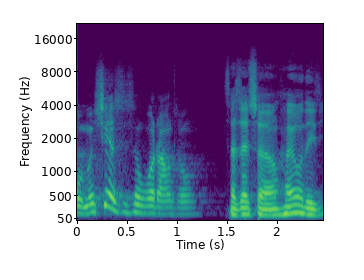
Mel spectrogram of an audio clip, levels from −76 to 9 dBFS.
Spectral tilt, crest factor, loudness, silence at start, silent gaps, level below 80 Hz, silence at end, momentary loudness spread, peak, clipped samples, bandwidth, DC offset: -7 dB/octave; 14 dB; -14 LUFS; 0 s; none; -50 dBFS; 0 s; 10 LU; 0 dBFS; under 0.1%; 11 kHz; under 0.1%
